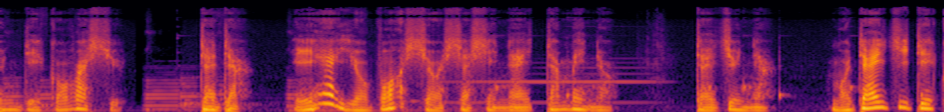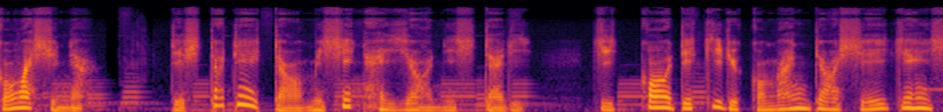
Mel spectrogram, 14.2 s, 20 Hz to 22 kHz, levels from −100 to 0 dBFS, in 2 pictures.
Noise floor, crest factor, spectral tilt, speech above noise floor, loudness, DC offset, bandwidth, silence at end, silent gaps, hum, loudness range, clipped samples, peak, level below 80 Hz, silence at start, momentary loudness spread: -54 dBFS; 22 dB; -6 dB/octave; 31 dB; -24 LUFS; under 0.1%; 17 kHz; 0 s; none; none; 4 LU; under 0.1%; -2 dBFS; -48 dBFS; 0 s; 12 LU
